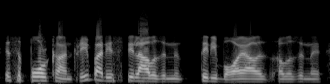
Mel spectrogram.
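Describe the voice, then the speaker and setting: A man's voice: medium pitch, very fast, clean tone, dry recording, dull audio. A middle-aged man from Bangladesh, an executive chef answering interview questions earnestly, with frequent restarts and broken grammar.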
